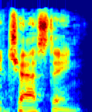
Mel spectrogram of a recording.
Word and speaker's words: Chastain: Chastain. – Chastain. – Chastain. – Chastain. You were saying Chastain. Like Shasta. – All right, Chastain. – Yes. – There you go. Okay. Jessica Chastain.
